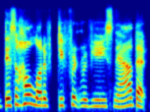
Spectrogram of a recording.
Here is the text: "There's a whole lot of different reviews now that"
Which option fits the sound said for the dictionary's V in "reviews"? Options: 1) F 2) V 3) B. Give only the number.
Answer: 2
